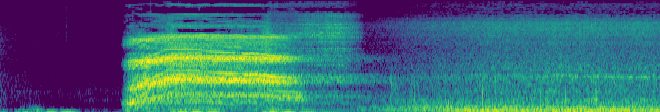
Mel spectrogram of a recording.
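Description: Sound effects from an animated space scene. About a second and a half in, a loud creature-like roar starts suddenly, its pitch sliding downward. It fades into a deep low rumble that swells and keeps going as the Earth turns to molten fire.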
